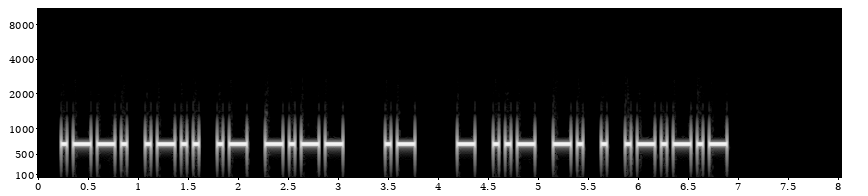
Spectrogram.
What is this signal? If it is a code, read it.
Morse code, heard as a keyed tone, about 21 wpm, 700 Hz. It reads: PLAY A TUNE.
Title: Easy Sentences with Hints - 20wpm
